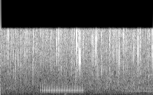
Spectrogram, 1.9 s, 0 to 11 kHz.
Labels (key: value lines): label: biophony, croak
recorder: SoundTrap 500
